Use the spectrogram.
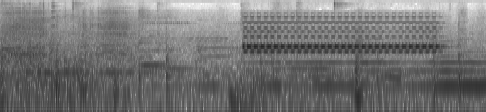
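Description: A phone rings in the Resident Evil video game, a pulsing electronic trill that starts abruptly and repeats for about two seconds over game ambience.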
